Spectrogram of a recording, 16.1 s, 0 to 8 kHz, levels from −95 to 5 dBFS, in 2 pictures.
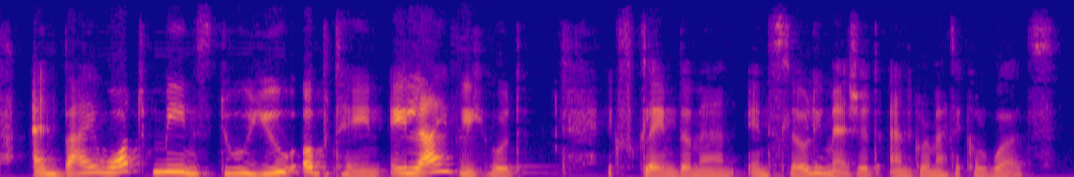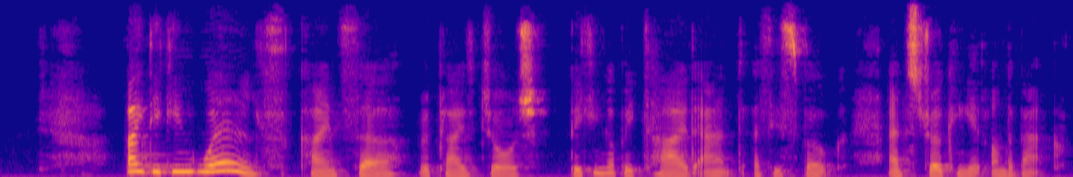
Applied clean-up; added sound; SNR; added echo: neural separator model SepFormer DNS4.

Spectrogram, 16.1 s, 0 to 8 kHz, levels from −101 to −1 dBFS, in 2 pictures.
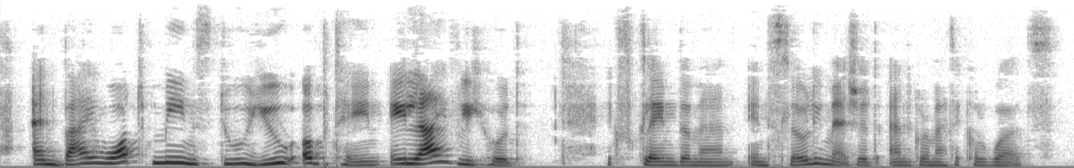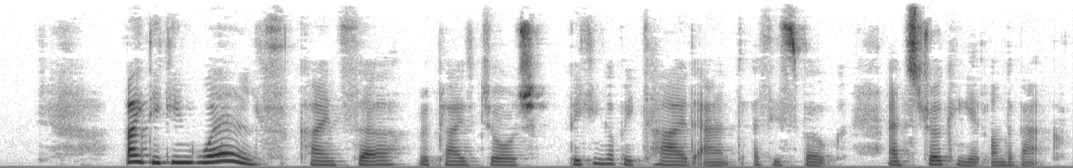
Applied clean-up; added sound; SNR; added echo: none; none; none; none.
